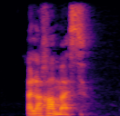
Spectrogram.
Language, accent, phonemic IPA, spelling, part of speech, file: French, France, /a la ʁa.mas/, à la ramasse, adjective, LL-Q150 (fra)-à la ramasse.wav
- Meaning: behind the times, lagging behind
